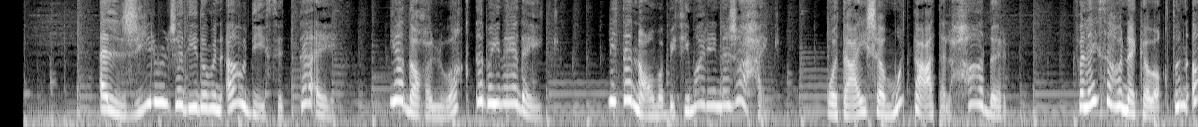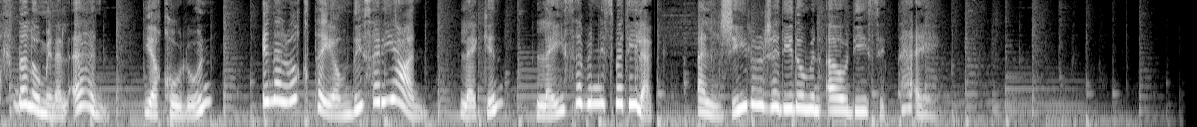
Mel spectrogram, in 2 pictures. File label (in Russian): Женский арабский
